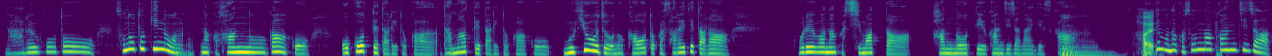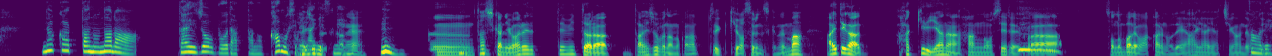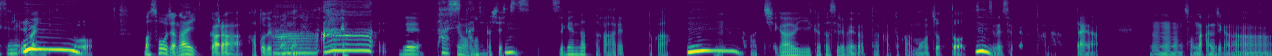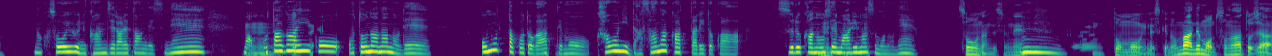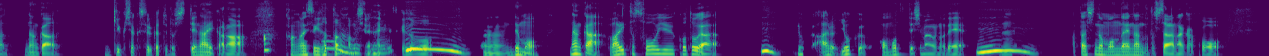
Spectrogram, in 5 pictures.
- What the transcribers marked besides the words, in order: unintelligible speech; other noise
- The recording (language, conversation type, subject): Japanese, advice, 会話中に相手を傷つけたのではないか不安で言葉を選んでしまうのですが、どうすればいいですか？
